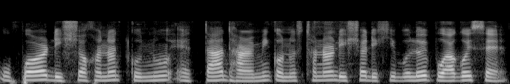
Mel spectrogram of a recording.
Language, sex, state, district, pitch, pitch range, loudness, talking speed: Assamese, female, Assam, Hailakandi, 185 Hz, 175-195 Hz, -18 LUFS, 115 wpm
